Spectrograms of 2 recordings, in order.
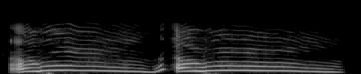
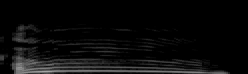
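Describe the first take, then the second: First: Loud high howl calling back; answering wolf howl. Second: High howl, softer, as if from far off; a wolf answering from across the forest; distant wolf howl. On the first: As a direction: howl back hard so the pack hears you. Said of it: "And so he answered". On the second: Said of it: "off in the distance, he heard". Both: A narrator's reading.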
